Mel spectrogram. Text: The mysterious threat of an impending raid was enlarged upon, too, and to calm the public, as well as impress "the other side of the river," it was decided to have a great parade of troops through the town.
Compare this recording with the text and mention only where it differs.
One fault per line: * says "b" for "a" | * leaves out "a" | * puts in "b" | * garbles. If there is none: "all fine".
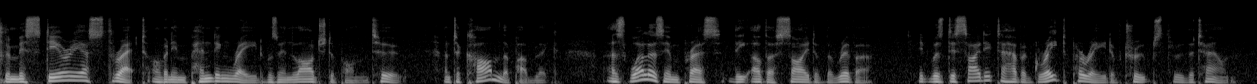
all fine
